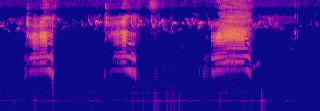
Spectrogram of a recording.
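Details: Big cat meowing in village life: three strong, harmonic meows spaced roughly every two seconds, the last one longest and loudest, with soft chirps between calls.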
